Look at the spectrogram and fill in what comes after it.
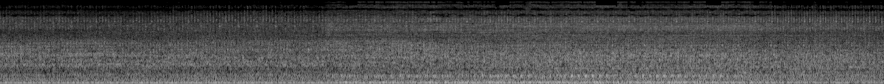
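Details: BMW E60 N52 idling with the oil cap off: a constant airy hiss from the intake manifold area, and the PCV return hose to the oil pan leaks oil. Owner suspects a blown PCV valve.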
